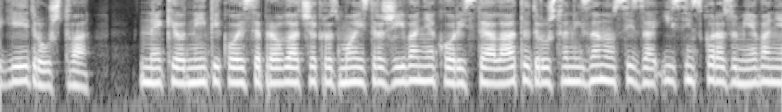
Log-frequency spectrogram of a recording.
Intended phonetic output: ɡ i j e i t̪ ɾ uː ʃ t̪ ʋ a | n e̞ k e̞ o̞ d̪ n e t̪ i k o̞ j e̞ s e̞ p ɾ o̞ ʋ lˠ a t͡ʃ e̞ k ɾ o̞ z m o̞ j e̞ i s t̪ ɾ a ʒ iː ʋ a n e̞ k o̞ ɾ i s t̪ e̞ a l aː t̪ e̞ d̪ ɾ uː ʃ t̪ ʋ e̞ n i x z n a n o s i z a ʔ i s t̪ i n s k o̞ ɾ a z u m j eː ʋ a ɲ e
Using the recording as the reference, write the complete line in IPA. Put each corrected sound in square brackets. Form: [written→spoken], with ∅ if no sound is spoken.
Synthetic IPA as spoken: ɡ i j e i [t̪→d̪] ɾ uː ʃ t̪ ʋ a | n e̞ k e̞ o̞ d̪ n [e→i] t̪ i k o̞ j e̞ s e̞ p ɾ o̞ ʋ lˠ a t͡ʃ e̞ k ɾ o̞ z m o̞ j e̞ i s t̪ ɾ a ʒ iː ʋ a [n→ɲ] e̞ k o̞ ɾ i s t̪ e̞ a l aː t̪ e̞ d̪ ɾ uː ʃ t̪ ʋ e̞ n i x z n a n o s i z a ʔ i s t̪ i n s k o̞ ɾ a z u m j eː ʋ a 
